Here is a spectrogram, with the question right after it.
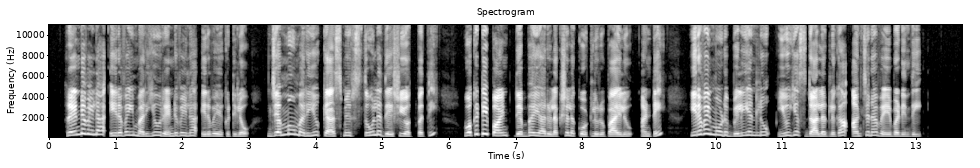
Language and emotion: Telugu, neutral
